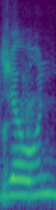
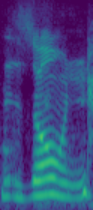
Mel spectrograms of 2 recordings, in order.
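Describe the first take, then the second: First: The word begins with a j sound. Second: The word begins with a buzzing z sound. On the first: The speaker calls it wrong. "It's not" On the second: The speaker calls it right. "but zone"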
